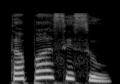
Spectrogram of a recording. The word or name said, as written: ತಪಾಸಿಸು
